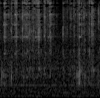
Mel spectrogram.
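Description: Wire whisk beating egg yolk in a small glass bowl, faint and quick, with light rapid clicks of the wires against the glass: the start of a hand-whisked aioli.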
